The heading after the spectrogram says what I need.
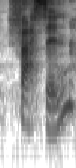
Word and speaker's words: fasten: syllable stress and the word fasten you do not make the sound for the t fasten fasten and also when you're saying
